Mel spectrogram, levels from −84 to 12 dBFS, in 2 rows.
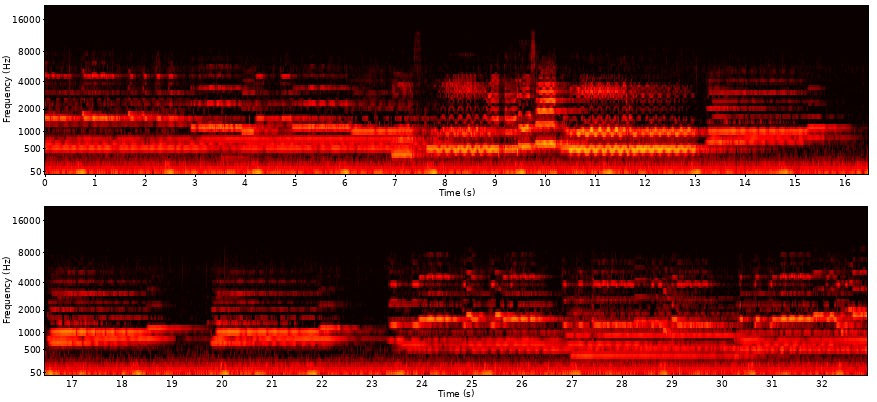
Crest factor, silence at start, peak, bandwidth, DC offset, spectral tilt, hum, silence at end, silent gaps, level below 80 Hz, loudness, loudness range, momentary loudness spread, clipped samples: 18 dB; 0 s; -18 dBFS; 12.5 kHz; under 0.1%; -4.5 dB/octave; none; 0 s; none; -44 dBFS; -36 LUFS; 11 LU; 15 LU; under 0.1%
